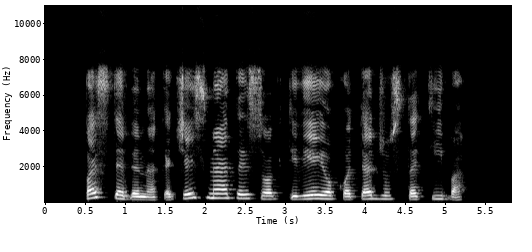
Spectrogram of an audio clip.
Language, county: Lithuanian, Klaipėda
